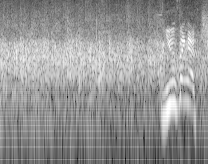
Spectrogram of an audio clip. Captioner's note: applause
